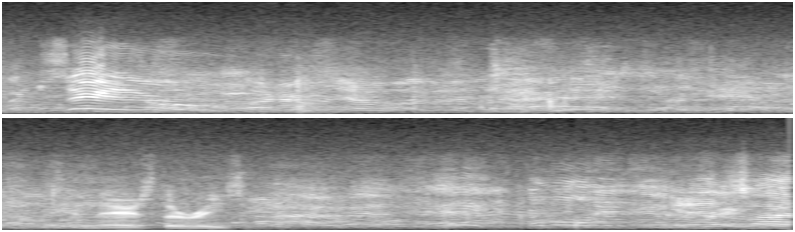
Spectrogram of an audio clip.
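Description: A crowd murmurs and chatters in the background.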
